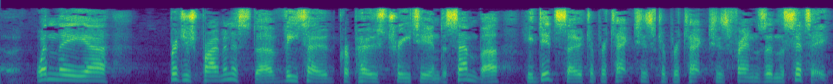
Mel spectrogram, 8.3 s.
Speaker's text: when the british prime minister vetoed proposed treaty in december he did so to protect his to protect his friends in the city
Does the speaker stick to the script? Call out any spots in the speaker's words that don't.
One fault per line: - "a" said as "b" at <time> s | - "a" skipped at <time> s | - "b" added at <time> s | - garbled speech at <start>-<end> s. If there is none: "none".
none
